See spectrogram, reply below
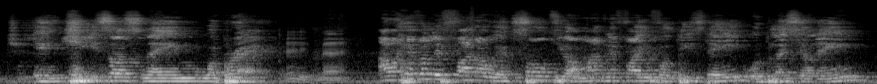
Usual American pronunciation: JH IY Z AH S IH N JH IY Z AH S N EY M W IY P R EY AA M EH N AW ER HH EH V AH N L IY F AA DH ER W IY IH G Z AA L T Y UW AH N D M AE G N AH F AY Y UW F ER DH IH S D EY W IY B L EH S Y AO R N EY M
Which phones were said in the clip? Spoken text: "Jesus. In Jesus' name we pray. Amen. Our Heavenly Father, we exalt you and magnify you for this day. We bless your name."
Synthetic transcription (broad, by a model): IH N JH IY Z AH S N EY M W IY P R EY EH AW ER HH EH V AH N L IY F AA DH ER W IY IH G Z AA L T Y UW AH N M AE G N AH F AY Y UW F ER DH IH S D EY W IY B L EH S Y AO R N EY M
